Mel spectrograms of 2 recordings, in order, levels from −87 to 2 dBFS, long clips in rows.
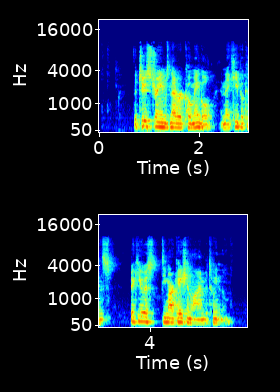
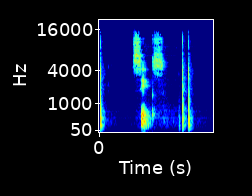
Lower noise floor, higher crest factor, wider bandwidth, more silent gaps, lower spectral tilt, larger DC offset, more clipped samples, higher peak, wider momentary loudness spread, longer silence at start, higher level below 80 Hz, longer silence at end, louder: second, -63 dBFS vs -76 dBFS; second, 18 dB vs 24 dB; second, 10.5 kHz vs 16 kHz; neither; first, -6 dB/octave vs -2.5 dB/octave; neither; neither; first, -2 dBFS vs -6 dBFS; about the same, 11 LU vs 13 LU; first, 0.7 s vs 0 s; first, -52 dBFS vs -74 dBFS; about the same, 0.35 s vs 0.45 s; first, -19 LUFS vs -27 LUFS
